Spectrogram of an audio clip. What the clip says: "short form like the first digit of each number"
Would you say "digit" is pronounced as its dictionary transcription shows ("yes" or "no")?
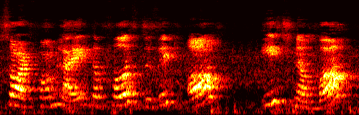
no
